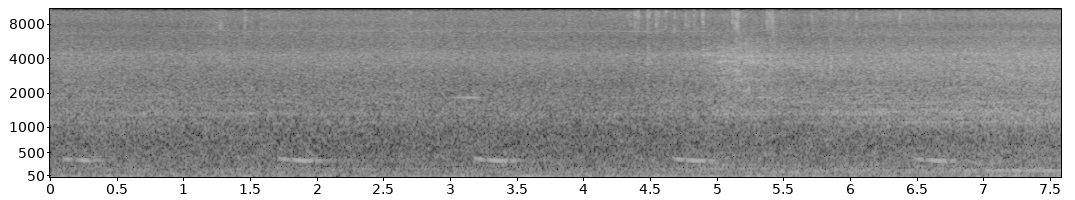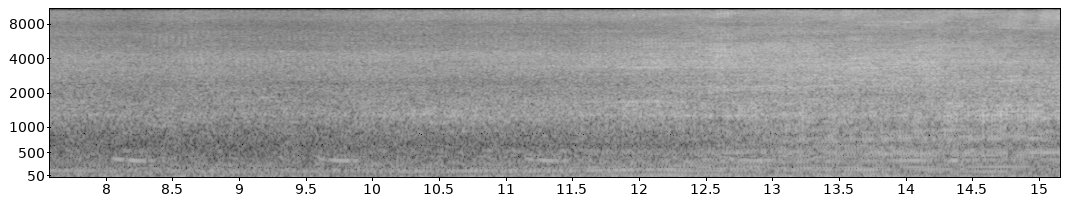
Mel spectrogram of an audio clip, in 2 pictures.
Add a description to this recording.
The streets of the morning, traffic sounds, bird, Binaural recordings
